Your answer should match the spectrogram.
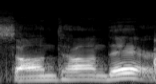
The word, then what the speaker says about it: Santander: He asked the guy, and he was like, it's Santander.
